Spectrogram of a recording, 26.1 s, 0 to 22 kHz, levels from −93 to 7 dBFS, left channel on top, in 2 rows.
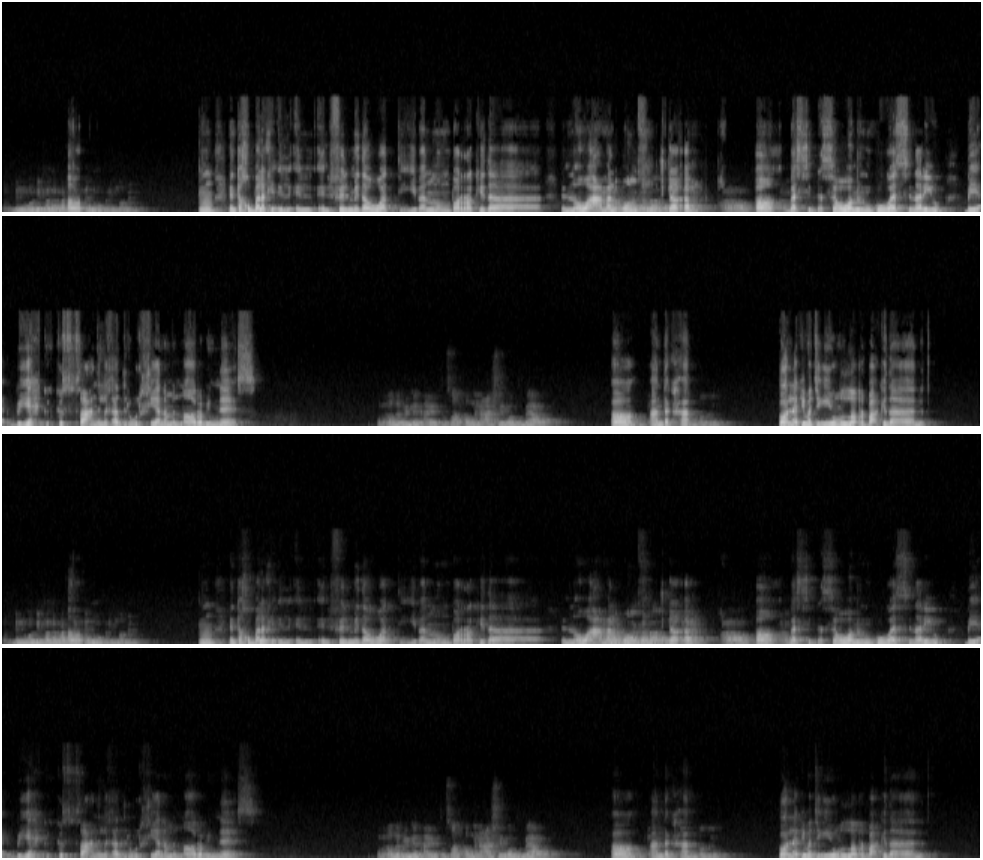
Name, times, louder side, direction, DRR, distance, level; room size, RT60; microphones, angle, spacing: voice 1, 0.0-1.8 8.0-9.3 9.6-9.9 10.4-10.6 18.1-20.3 21.7-22.6, right 1 dB, 40° right, 3.3 m, -38 dB
voice 2, 2.6-7.2 7.5-9.3 10.1-12.5 12.8-16.4 21.2-22.2 23.4-25.4, left 6 dB, 65° left, 0.4 m, -27 dB
12.0 x 9.9 x 4.4 m
head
